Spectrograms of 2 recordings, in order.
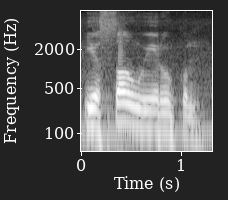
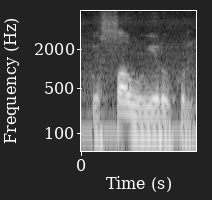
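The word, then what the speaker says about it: يصوركم: Huwallazi yusawwirukum. Sod juga. Kalau bisa agak melembung pipi sebelah. Sisu, yusawwirukum. Ya.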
